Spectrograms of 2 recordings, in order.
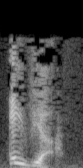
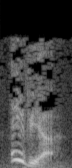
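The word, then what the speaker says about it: Avaya: Actually, it's called, it's spelled A-V-A-Y-A. I'm going to pronounce that Avia. Avia? Avia.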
